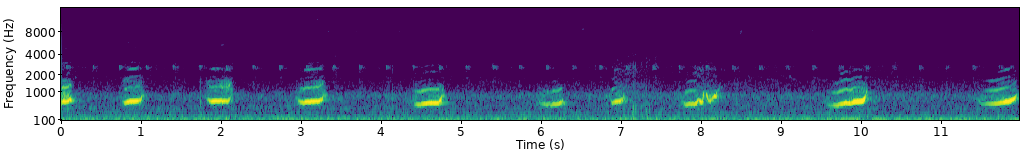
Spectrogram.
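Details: Stray kitten after upper respiratory infection: high, squeaky chirp on each breath in, about 30 a minute; inspiratory stridor from a narrowed larynx.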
